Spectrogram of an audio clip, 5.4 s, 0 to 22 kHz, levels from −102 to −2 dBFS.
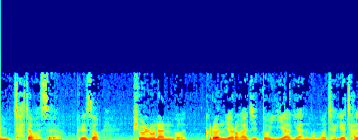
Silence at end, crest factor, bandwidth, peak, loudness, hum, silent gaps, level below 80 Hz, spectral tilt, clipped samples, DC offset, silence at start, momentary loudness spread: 0 s; 20 dB; 10.5 kHz; -4 dBFS; -24 LUFS; none; none; -36 dBFS; -6.5 dB/octave; under 0.1%; under 0.1%; 0 s; 10 LU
